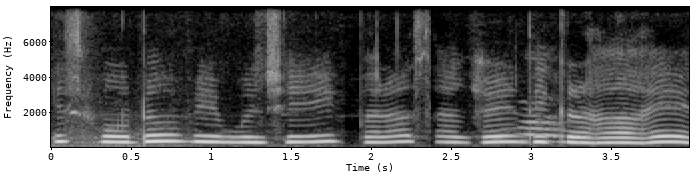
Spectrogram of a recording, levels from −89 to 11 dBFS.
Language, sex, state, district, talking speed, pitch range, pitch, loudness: Hindi, female, Arunachal Pradesh, Papum Pare, 165 wpm, 295-330 Hz, 315 Hz, -14 LUFS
